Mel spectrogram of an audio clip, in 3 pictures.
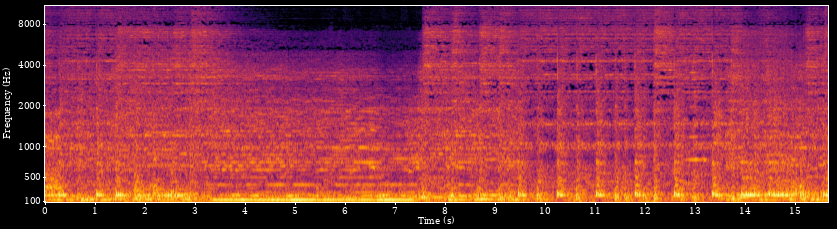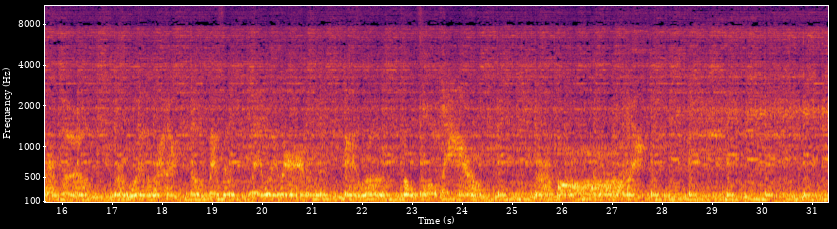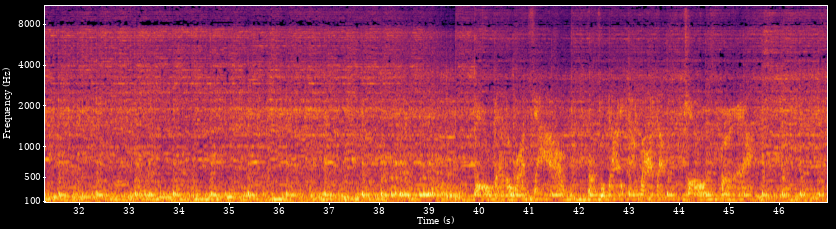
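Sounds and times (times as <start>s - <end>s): drum kit: 0.0s - 5.9s, 7.0s - 46.9s
bass guitar: 0.0s - 46.9s
distorted electric guitars: 0.0s - 46.9s
metal band playing live: 0.0s - 46.9s.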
